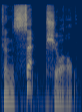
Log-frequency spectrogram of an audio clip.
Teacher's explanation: sep краткий слог, /ɛ/ краткое, а потом /p/ идет, стоп, поэтому усиливающая гортанная смычка. Conseptual то есть как, помните, как в русском я рассказывал, что есть вот этот восходящий тон, с гортанной смычкой.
